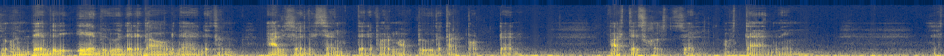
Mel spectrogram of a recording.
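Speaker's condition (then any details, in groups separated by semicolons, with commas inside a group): Hearing impairment, cochlear implants, congenital, bilateral cochlear implants; two cochlear implants, first implant seven years before second; uses two cochlear implants, content with both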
